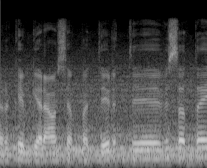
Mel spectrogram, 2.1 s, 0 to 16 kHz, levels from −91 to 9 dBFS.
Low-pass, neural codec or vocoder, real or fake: 10.8 kHz; none; real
